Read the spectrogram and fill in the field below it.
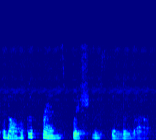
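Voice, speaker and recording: A woman teacher reading a picture book aloud to young children, encouraging and pausing to ask them questions. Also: medium pitch, steady tone, mellow, highs cut off.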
